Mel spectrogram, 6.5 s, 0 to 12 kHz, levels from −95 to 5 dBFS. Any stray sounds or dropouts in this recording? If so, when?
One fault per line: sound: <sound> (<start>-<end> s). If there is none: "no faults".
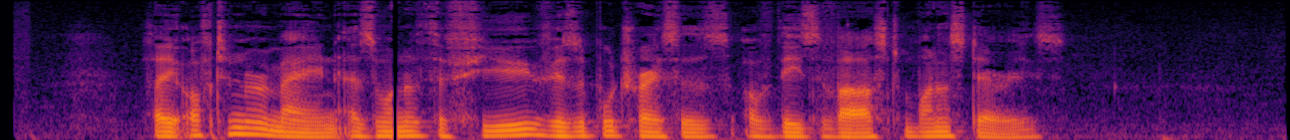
sound: dropout (2.0-2.0 s)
